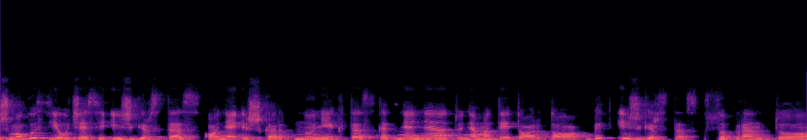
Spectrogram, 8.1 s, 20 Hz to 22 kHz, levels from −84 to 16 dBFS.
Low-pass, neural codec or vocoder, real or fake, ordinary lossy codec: 9.9 kHz; none; real; MP3, 96 kbps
